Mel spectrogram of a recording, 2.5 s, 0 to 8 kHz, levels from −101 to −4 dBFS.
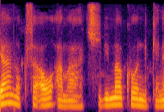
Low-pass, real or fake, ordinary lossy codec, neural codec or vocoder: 7.2 kHz; fake; none; codec, 24 kHz, 0.9 kbps, WavTokenizer, medium speech release version 1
